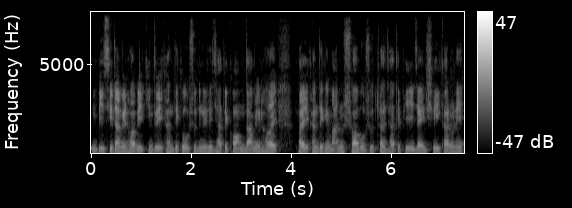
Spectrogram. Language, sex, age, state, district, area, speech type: Bengali, male, 30-45, West Bengal, North 24 Parganas, urban, spontaneous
